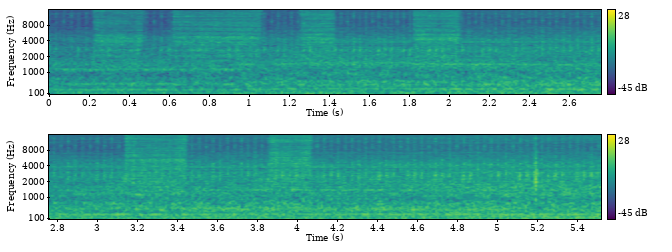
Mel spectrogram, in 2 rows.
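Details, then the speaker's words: 2004 VW Beetle 1.8 Turbo rough idle: uneven, lumpy, loping idle with a faint hiss from a vacuum leak at the brake booster line, also causing a hard brake pedal. "this vacuum leak is way back in the back it's on the booster cylinder already checked earlier on the brake booster and that's what's giving this car rough idle and a brake cylinder not to be able to engage it has a hard brake system hard brake pedal no"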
